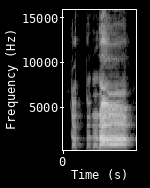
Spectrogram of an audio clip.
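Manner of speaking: ordinary delivery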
